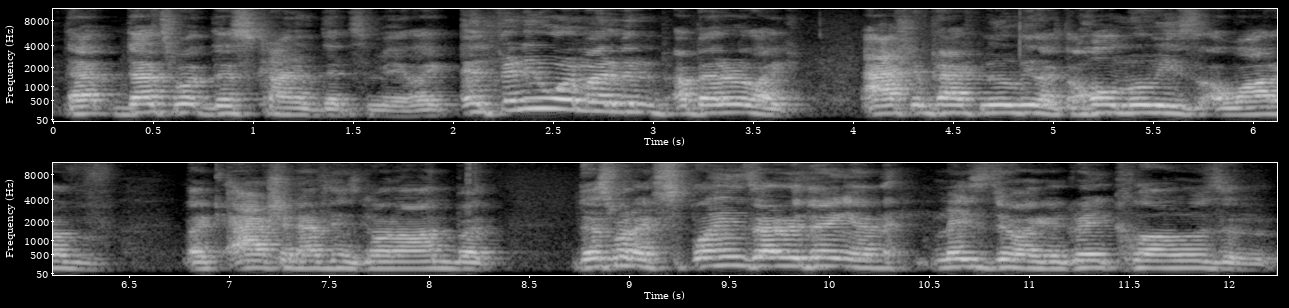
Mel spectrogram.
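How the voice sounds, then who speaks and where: High-voiced young man, rambling, roomy distant sound. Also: fairly quick, fairly bright tone. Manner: rambling, many fillers. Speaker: podcast co-host. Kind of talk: casual podcast chat.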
